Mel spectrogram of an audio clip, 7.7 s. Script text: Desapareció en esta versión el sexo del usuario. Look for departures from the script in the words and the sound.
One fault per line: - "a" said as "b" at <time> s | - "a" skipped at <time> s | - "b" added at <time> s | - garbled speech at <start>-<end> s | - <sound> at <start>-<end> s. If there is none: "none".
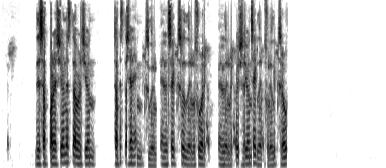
- garbled speech at 2.3-3.1 s
- garbled speech at 4.3-5.7 s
